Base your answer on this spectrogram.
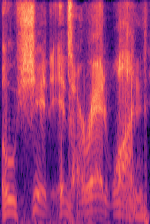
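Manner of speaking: high, hushed put-on voice.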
